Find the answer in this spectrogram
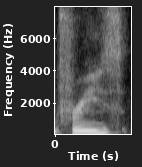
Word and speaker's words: Fries: it's in it's in freeze freeze um it's called Freeze but they spell it spelled like fries but it's called freeze freeze Virginia you know I just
